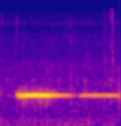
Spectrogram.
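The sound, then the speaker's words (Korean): An oriental scops owl calls once along a road after dark on an autumn evening, a clear, steady whistled note that dips briefly midway and then carries on, alone, with no other sounds around it. “그렇게 돈을 갖고 신나게 집으로 돌아오는 길 어느새 날은 어두워지고 길에 소쩍새 소리만 들려왔다지요”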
